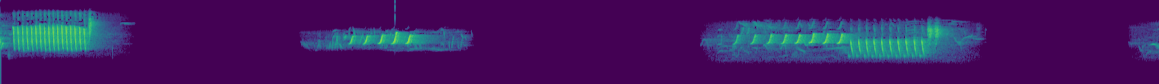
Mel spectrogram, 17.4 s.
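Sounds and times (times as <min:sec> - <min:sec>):
bird song with scratchy notes and a run of high sharp notes: 0:00.0 - 0:02.0, 0:04.5 - 0:07.1, 0:10.5 - 0:14.8, 0:16.9 - 0:17.3.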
